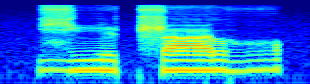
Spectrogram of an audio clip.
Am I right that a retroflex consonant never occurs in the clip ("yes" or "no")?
no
